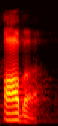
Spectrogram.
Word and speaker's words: Abba: By the way, the word Jesus used when he told his disciples to call God Father is an Aramaic word pronounced Abba. Yeah, like the Swedish band from the 70s, but that's a different thing. Abba, A-B-B-A, which means simply daddy.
